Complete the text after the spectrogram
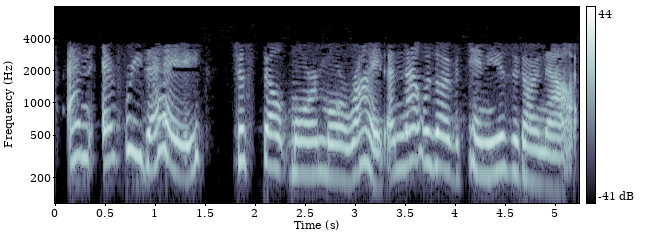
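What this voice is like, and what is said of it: Australian accent. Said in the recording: “my home country is Australia, if you can't tell by my accent”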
